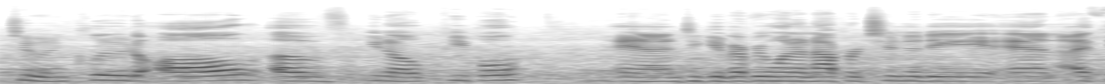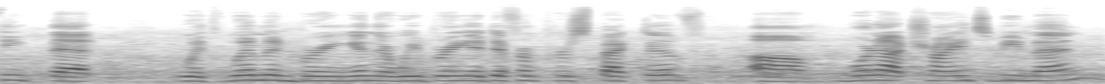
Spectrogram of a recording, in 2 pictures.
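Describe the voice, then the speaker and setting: Woman from the US Midwest, earnest interview talk, many fillers, mid pitch, background noise. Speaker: business co-owner. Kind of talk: interview answers.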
